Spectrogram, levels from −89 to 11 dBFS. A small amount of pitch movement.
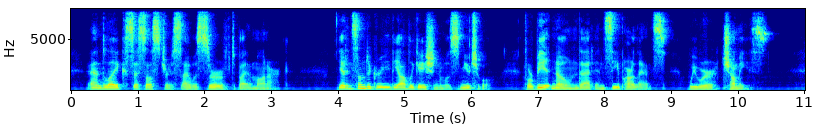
No: average, 4.9 semitones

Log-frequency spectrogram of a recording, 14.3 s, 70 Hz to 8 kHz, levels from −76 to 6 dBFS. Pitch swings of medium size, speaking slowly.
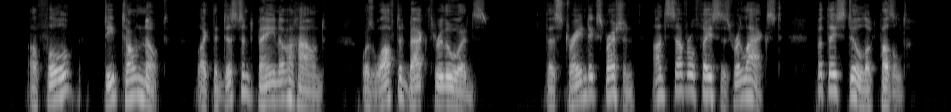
No: wide, 7.9 semitones; slow, 130 wpm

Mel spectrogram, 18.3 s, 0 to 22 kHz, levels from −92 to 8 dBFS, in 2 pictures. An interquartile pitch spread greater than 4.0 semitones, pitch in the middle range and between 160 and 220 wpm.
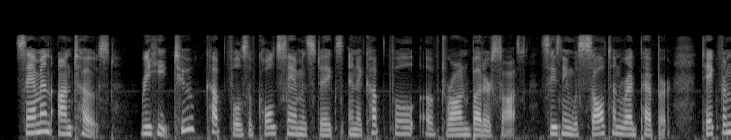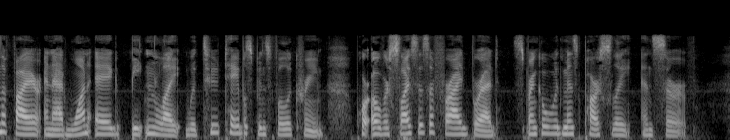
No: average, 3.4 semitones; medium, 175 Hz; average, 165 wpm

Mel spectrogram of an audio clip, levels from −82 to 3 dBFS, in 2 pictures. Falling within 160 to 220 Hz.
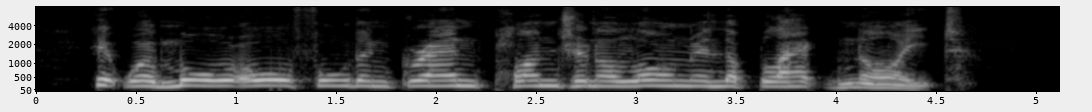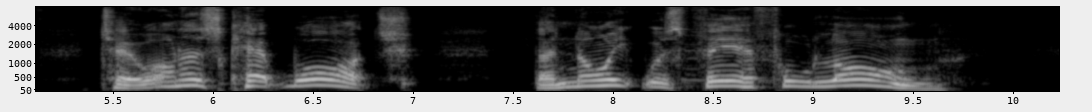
Yes: medium, 185 Hz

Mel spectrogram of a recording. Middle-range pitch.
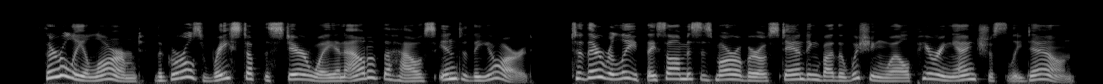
No: high, 220 Hz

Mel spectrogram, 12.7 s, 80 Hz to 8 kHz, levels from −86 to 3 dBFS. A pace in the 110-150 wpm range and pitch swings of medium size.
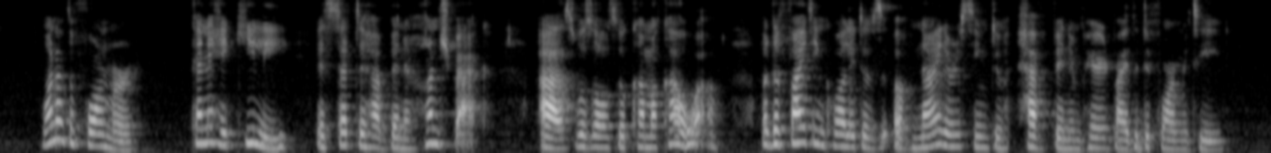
Yes: average, 140 wpm; average, 4.7 semitones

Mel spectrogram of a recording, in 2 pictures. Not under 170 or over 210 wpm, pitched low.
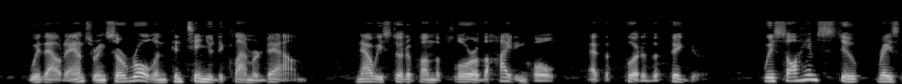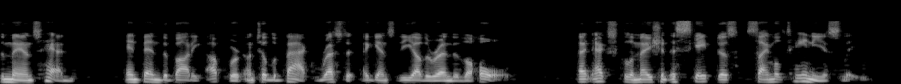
Yes: average, 175 wpm; low, 120 Hz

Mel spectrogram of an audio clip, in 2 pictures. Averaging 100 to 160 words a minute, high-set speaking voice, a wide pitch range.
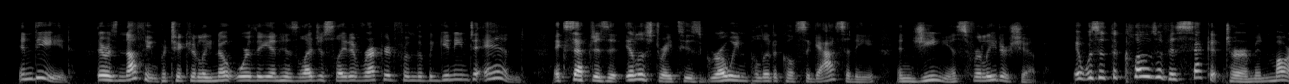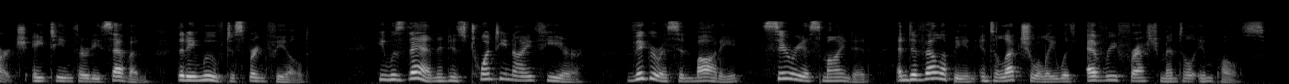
No: average, 155 wpm; medium, 180 Hz; wide, 6.0 semitones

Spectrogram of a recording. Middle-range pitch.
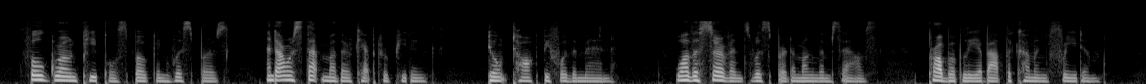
Yes: medium, 155 Hz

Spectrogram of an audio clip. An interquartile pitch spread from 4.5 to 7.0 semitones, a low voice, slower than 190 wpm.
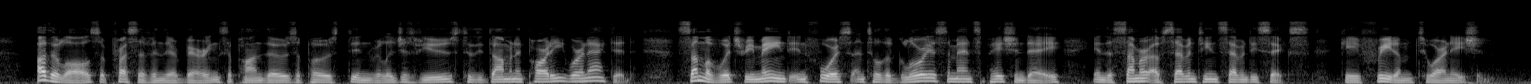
Yes: average, 4.8 semitones; low, 110 Hz; average, 155 wpm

